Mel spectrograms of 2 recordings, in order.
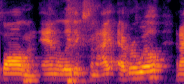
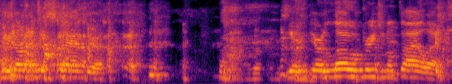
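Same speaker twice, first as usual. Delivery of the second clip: higher mock-snooty voice, laughing; well-to-do Yankees; 6 semitones higher, 3 dB louder than usual. Co-host mocking Yankees baffled by Southern speech, haughty and laughing. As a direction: play haughty Northerners through laughter. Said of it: "You're like".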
